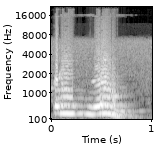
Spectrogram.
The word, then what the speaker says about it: println: Dan yang ini bacanya system out println.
